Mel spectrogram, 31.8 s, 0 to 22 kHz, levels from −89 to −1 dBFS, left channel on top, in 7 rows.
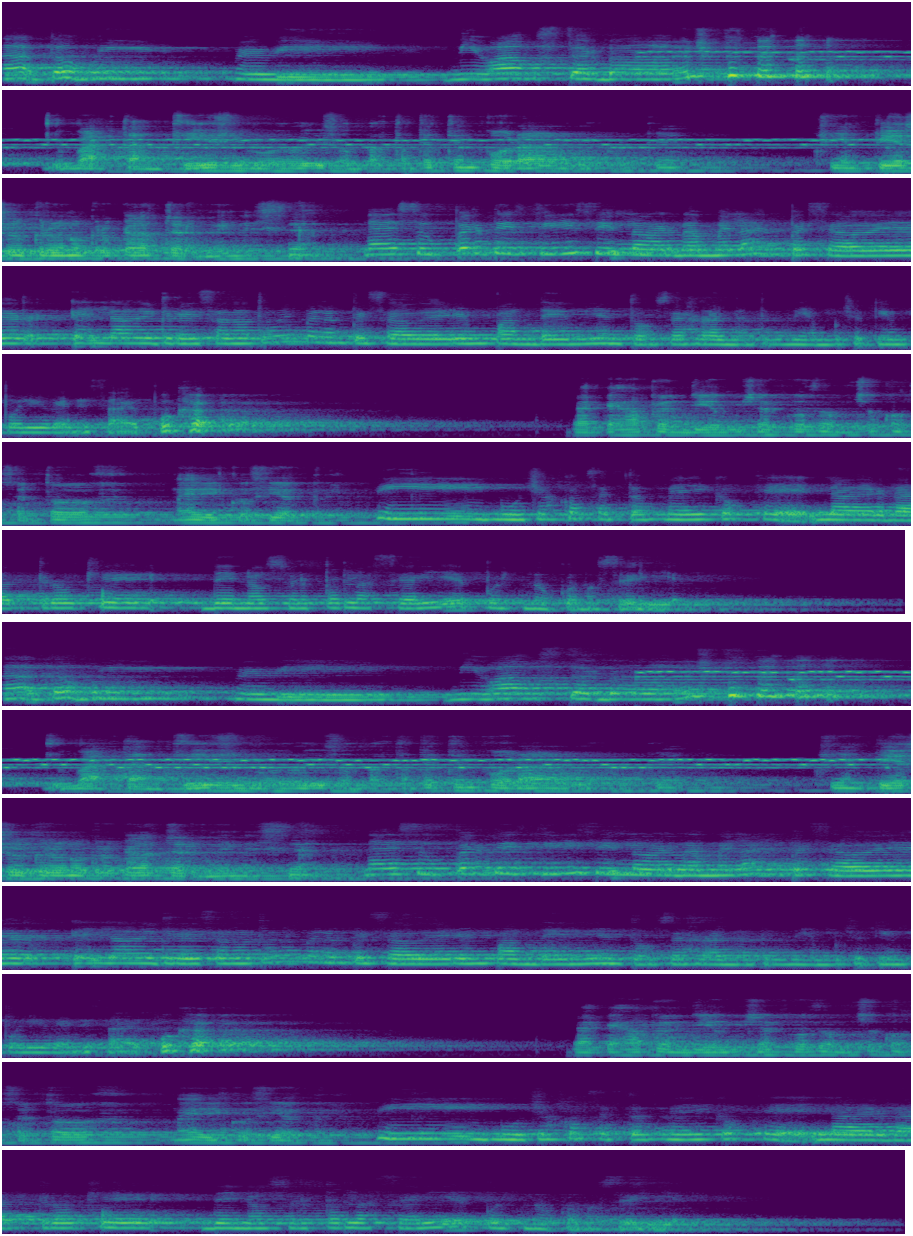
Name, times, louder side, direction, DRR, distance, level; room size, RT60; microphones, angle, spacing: voice 1, 0.0-4.2 10.9-19.3 24.6-30.7, left 1 dB, 90° left, 5 dB, 1.9 m, -29 dB
sound 1, 3.2-9.0, right 7 dB, 75° right, 1.2 m, -33 dB
voice 2, 4.7-8.0 8.6-10.7 21.0-24.2, left 2 dB, 55° left, 3 dB, 2.7 m, -32 dB
29.5 x 26.0 x 6.4 m, 2.2 s
head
